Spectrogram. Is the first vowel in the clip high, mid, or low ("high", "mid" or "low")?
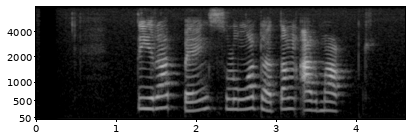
high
